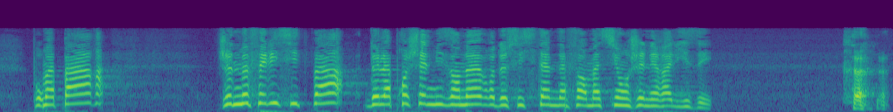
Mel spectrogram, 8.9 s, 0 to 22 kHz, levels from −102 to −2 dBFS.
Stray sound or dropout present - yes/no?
yes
